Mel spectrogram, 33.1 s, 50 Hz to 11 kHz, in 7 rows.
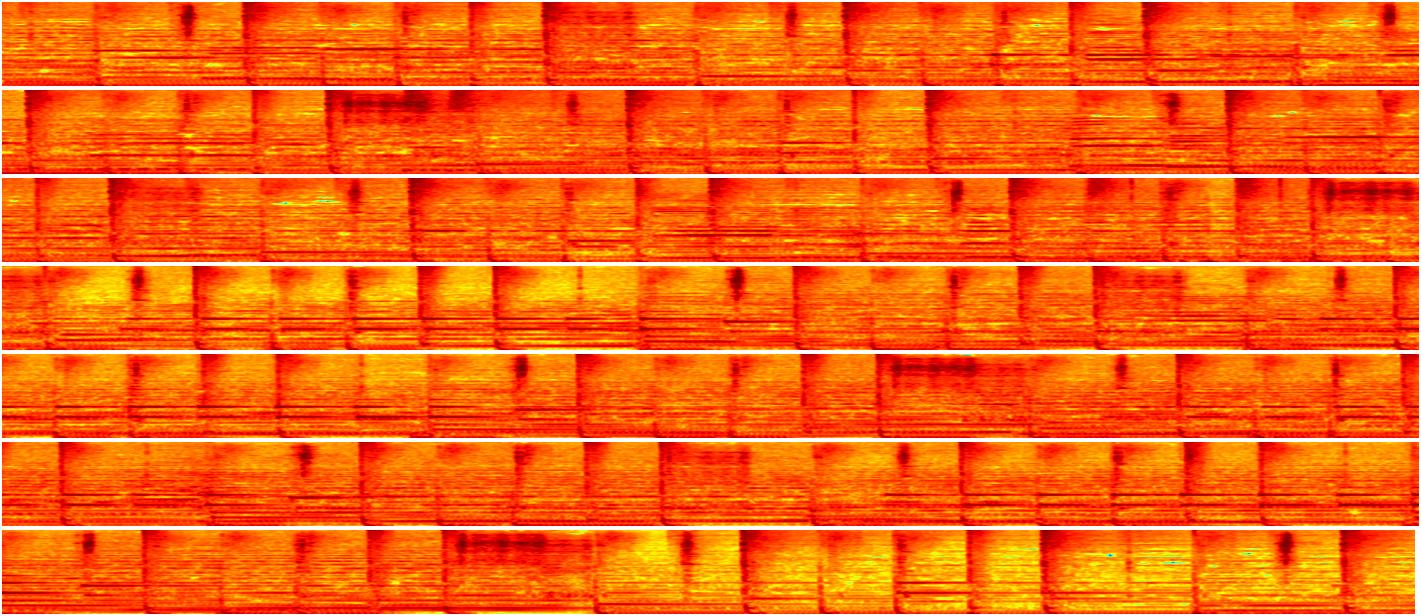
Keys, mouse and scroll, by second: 0.2 click, 0.8 e, 2.1 KP_3, 2.3-2.8 scroll up 1, 2.8 g, 3.3 a, 4.8 Tab, 5.1 click, 5.3 Tab, 5.9 g, 7.3 Tab, 7.4 click, 7.7 Tab, 8.0 r, 9.7 click, 10.0 scroll up 2, 10.3 s, 10.7 scroll down 2, 10.9 middle click, 11.3 alt+z, 11.5 middle click, 12.0 Tab, 12.3 KP_3, 12.5 scroll up 3, 12.6 alt+z, 13.1 click, 13.3 Tab, 13.7 g, 14.9 alt+z, 15.4 alt+z, 15.6 middle click, 16.3 alt+z, 16.5 g, 17.1 KP_3, 17.4 Tab, 17.7 click, 17.9 Tab, 18.1-19.0 scroll up 3, 19.0-21.5 drag, 21.5 r, 22.8 scroll down 4, 23.1 shift+middle click, 23.5 Tab, 23.7-24.3 shift+middle drag, 24.3 click, 24.5 Tab, 24.7 click, 25.2 l, 27.7 KP_1, 28.0 scroll up 1, 28.2 s, 29.0 shift+middle click, 29.7 Tab, 29.8 click, 30.0 KP_3, 30.2 scroll down 2, 30.4 shift+middle click, 30.7 Tab, 31.0 alt+z, 31.3 click, 31.8 alt+z, 32.1 r.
